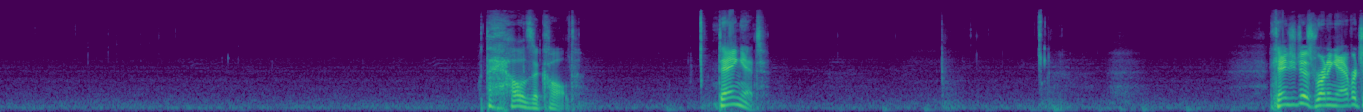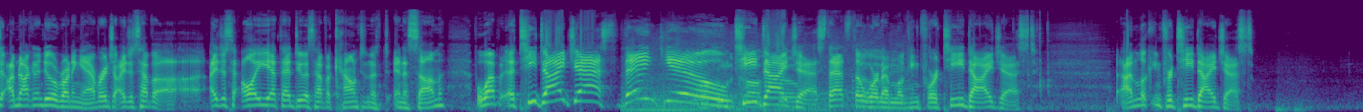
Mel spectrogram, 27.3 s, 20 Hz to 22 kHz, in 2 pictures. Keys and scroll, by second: 22.0 ctrl+a, 22.2-24.1 typing.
